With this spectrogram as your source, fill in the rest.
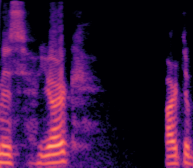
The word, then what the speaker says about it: Joerg: So, yeah, my name is Jük. Hard to pronounce.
